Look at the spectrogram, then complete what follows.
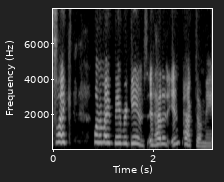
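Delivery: choked-up, teary, very high voice. Speaker talking about one of their favorite games, tearing up. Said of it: "I'm tearing up a little bit".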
